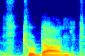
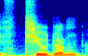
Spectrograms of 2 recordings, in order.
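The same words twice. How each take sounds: First: American স্টুডেন্ট as STOO-dant; no Y glide in স্টুডেন্ট; American pronunciation. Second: British স্টুডেন্ট as STYOO-dun; Y glide in স্টুডেন্ট; British pronunciation. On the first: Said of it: "ওরা বলে". (স্টুডেন্ট-এ উ, American) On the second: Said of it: "ব্রিটিশরা বলে". (স্টুডেন্ট-এ ইউ, British) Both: Shown as a demonstration.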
